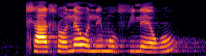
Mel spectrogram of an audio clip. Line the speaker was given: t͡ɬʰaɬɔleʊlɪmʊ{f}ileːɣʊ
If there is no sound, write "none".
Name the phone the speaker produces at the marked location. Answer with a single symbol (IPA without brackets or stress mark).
f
